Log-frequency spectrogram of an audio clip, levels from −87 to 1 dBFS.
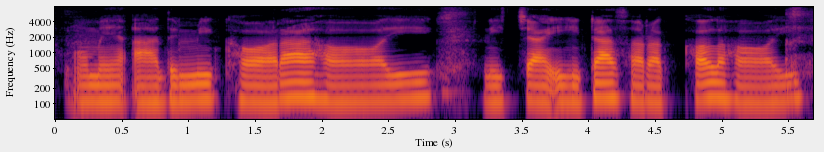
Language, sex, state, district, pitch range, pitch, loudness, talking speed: Bajjika, male, Bihar, Vaishali, 115-125 Hz, 115 Hz, -28 LUFS, 105 wpm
